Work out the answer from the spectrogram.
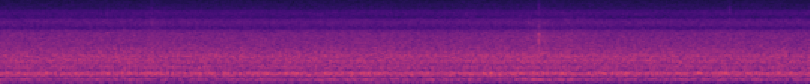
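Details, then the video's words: Massed honeybee swarm buzz, bees gathered from next door as swarm season begins: a steady, rich droning hum with a faint tick around five seconds, otherwise uninterrupted. "My Bees Swarmed! Next Door Honeybee Recovery"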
